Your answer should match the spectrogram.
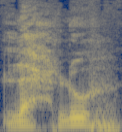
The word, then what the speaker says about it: Lahlou: Voilà, merci Monsieur Lalou de l'ahlou, dit-on en arabe, correctement.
